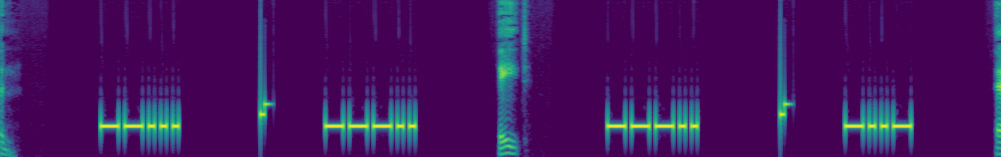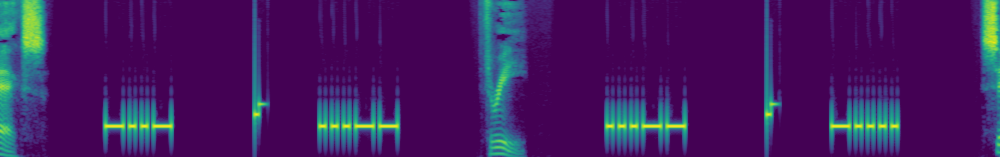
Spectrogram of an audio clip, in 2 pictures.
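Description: Morse code beeps out in quick bursts of short and long tones.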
